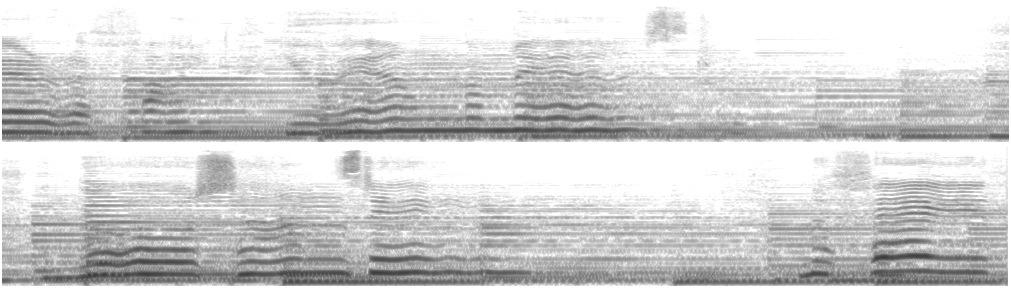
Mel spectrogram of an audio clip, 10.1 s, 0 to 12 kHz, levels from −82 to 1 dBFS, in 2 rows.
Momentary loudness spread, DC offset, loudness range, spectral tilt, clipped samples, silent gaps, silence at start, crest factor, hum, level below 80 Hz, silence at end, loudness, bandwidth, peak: 17 LU; under 0.1%; 5 LU; -6.5 dB/octave; under 0.1%; none; 0 s; 16 dB; none; -64 dBFS; 0 s; -28 LUFS; 11 kHz; -12 dBFS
